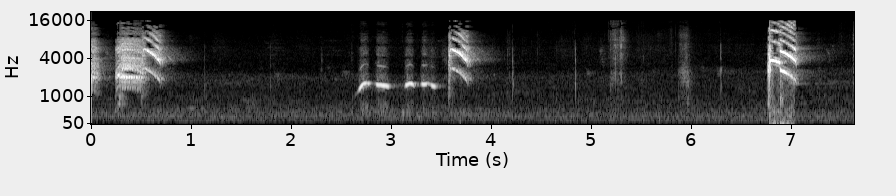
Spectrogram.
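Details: Home-kept parrots said to talk: an opening raspy squawk, then a soft level whistle broken into short clicks, another harsh call, faint chatter, and a last loud sweeping screech.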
